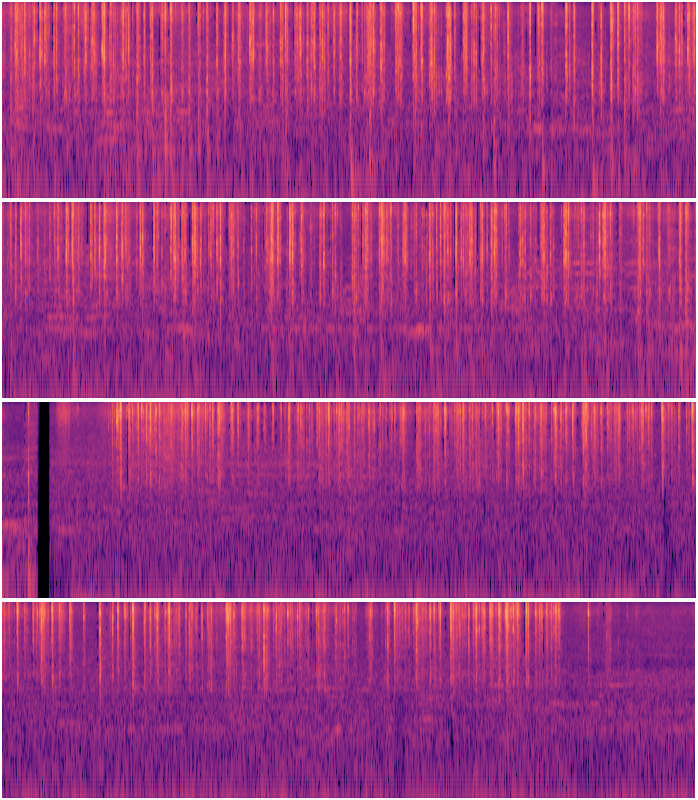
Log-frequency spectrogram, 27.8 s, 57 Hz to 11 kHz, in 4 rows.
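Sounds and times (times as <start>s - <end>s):
keyboard typing: 0.0s - 14.3s, 15.0s - 27.0s.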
